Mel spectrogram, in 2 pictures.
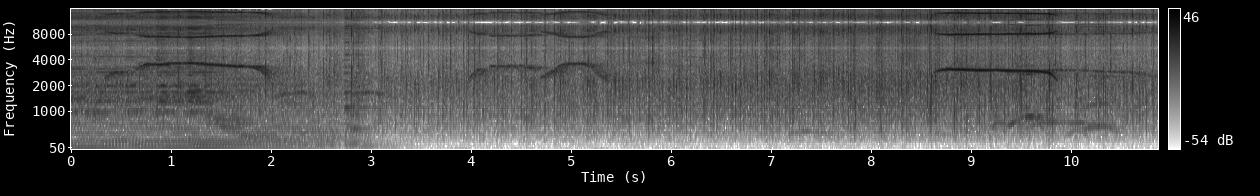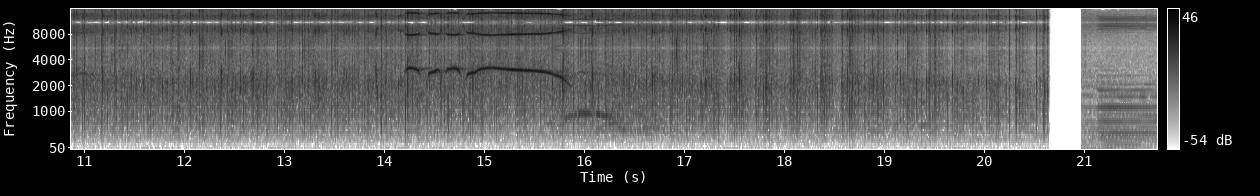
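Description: The last notes of a song on keyboard fade out over the first few seconds as an audience applauds. The clapping then carries on steadily, with several shrill whistles rising and falling above it.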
